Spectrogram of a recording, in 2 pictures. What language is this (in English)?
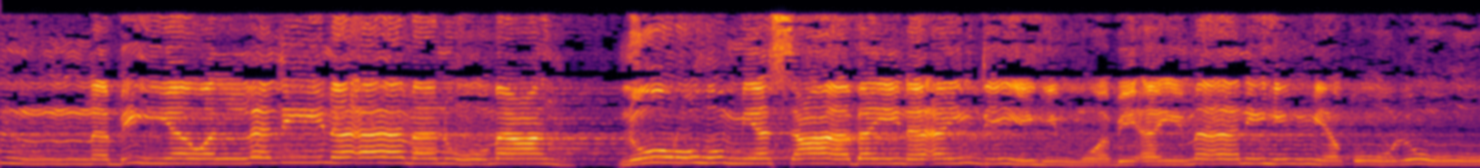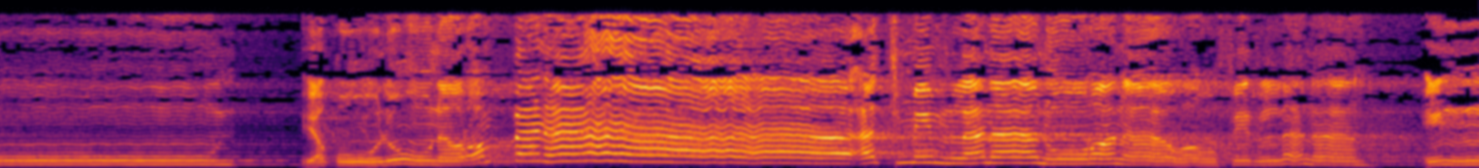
Arabic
